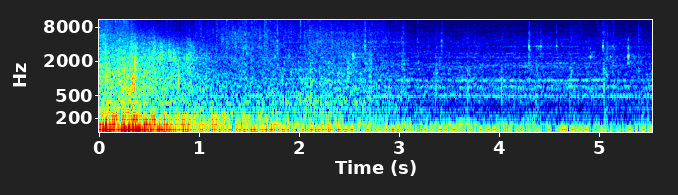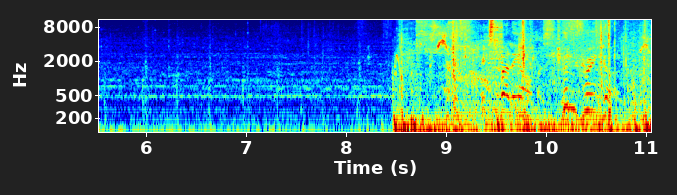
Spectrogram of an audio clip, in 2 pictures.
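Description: Confringo fire spell blasts in Hogwarts Legacy, a low rumbling roar that tails off over several seconds before a second loud burst erupts near the end, close and heavy.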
